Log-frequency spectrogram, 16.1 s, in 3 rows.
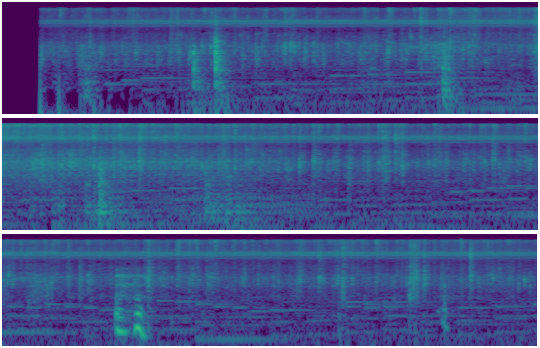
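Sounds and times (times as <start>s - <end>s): food sizzling in a frying pan: 0.4s - 16.0s
spatula scraping and tapping pan: 3.6s - 8.0s.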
